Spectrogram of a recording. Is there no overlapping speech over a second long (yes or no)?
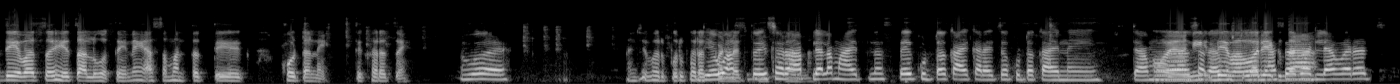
no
